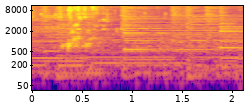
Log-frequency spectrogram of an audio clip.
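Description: Background music with steady held tones, over a faint trickle and drip of watered-down tomato puree poured from a glass jar into a cooking pot.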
